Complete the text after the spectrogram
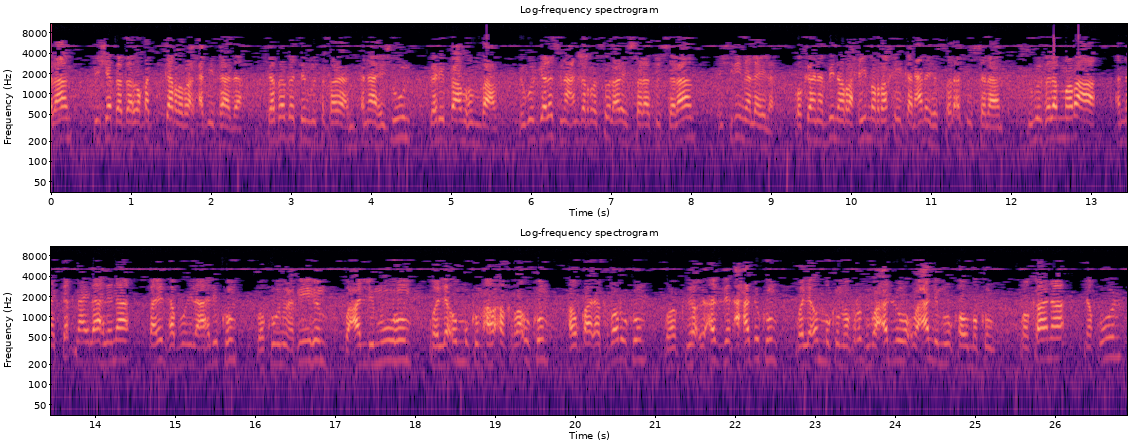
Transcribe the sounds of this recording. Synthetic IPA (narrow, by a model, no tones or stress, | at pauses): laːm | fiʃababawɑqɑd̪t̪akɑrˤːɑɾˤalħad̪iːθhaːða | ʃababamʊt̪amʊt̪anaːhɪd͡ʒuːn | ɡaɾiːb̚ːɑʕðˤhʊmbɑʕðˤ | jaɡuːld͡ʒalasnaʕɪnd̪ɑrˤːɑsuːlʕalejhɨsˤːɑlaːt̪wasːalaːm | ʕɪʃɾiːnalejlawʔakaːnabɪnaɾˤɑħiːmanˤɑqiːqɑnʕalejhɨsˤːɑla̰ːt̪wasːalaːm | jaɡuːlfalamːaɾˤɑʔa | ʔanːakt̪ɑqnaʔɪlaʔahlɪna | qɑːlɪðhabuʔɪlaʔahlɪkʊm | wakuːnufiːhɪm | waʕalːɪmuːhʊm | wʔalːaʔʊmːʊkʊmʔaʔaqɾˤɑʔʊkʊm | ʔawqɑːlʔakbɑɾˤʊkʊm | wajʊʔaðːɪnʔaħad̪ʊkʊm | wɪlːaʔʊmːʊkʊmʔɑqɾˤɑkʊmwaʕalːuwaʕalːɪmuqɑwmakʊm | wakaːna | jɑquːl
